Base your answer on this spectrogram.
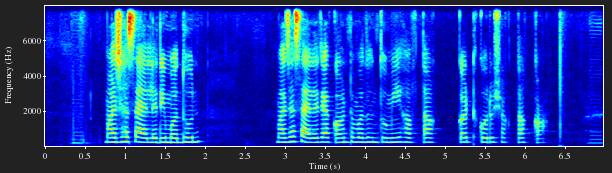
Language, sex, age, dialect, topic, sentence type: Marathi, female, 18-24, Standard Marathi, banking, question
